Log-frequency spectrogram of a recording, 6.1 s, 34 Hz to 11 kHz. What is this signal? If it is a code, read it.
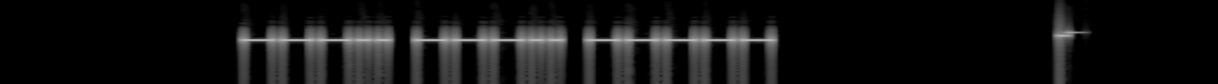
Morse code, heard as a keyed tone, about 25 wpm, 700 Hz. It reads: 880
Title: Numbers - 3-Digit 25wpm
